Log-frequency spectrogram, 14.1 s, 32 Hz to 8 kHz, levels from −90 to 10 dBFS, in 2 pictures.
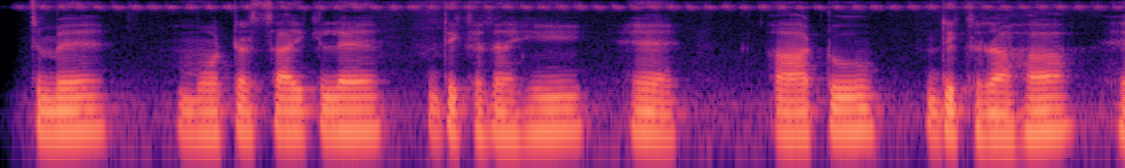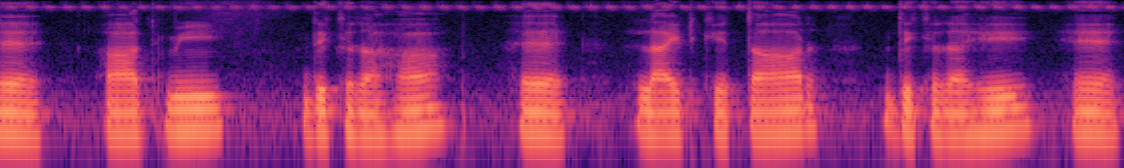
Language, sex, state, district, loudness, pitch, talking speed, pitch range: Hindi, male, Uttar Pradesh, Jalaun, -19 LUFS, 105 Hz, 85 wpm, 100-110 Hz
